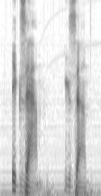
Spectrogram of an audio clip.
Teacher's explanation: Mana am, mana bu a ga urg'uli bo'g'in hisoblanadi. Urg'uli bo'g'indan oldin gz tarzida o'qiladi.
